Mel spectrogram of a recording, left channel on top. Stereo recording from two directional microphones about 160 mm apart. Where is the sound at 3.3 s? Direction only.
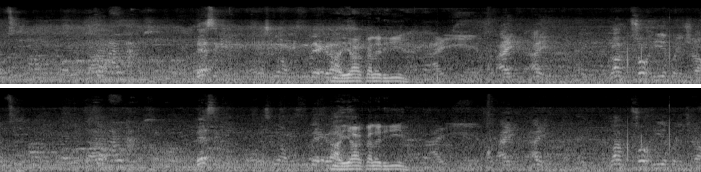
15° right (ahead or behind).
